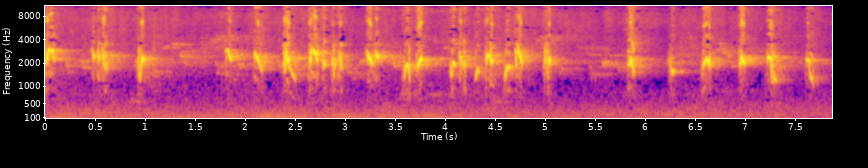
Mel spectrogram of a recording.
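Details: A young yellow-vented bulbul sings rapidly in the morning: a fast run of bubbly, gurgling notes, two or three each second, over a faint low hum.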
